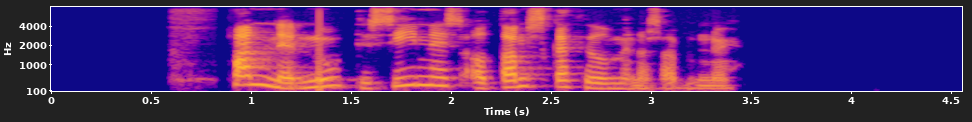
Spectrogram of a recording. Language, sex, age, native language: Icelandic, female, 30-39, Icelandic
